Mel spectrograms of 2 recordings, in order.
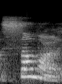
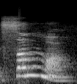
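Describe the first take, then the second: First: A single m sound joins the two syllables. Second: An m closes the first syllable, then another m. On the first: The speaker calls it right. "summer 이래야 되죠" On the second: The speaker calls it wrong. "summer 한 것도 같은 오류입니다"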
